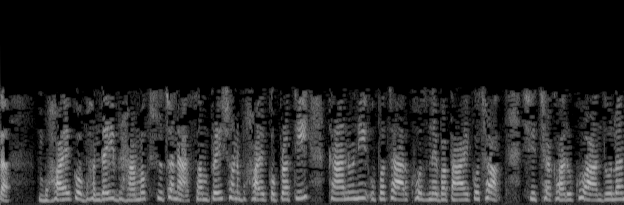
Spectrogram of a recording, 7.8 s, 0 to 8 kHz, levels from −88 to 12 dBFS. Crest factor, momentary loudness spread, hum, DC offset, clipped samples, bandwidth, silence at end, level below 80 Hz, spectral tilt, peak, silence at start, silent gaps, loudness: 18 dB; 7 LU; none; under 0.1%; under 0.1%; 4.8 kHz; 0 s; -72 dBFS; -8.5 dB/octave; -8 dBFS; 0 s; none; -25 LUFS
